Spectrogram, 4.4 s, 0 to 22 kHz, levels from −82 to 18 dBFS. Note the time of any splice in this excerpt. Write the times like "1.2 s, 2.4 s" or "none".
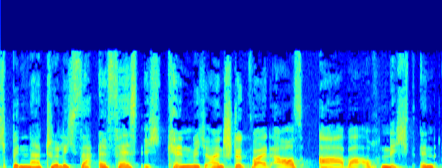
1.4 s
